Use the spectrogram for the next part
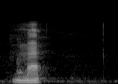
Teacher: La lettre se prononce en collant les deux lèvres qui occasionnent un écoulement continu de l'air dans la fosse nasale. Donc elle crée un nasillement. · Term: labio-nasale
